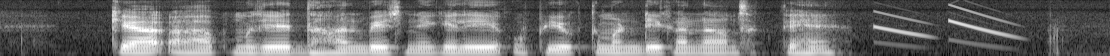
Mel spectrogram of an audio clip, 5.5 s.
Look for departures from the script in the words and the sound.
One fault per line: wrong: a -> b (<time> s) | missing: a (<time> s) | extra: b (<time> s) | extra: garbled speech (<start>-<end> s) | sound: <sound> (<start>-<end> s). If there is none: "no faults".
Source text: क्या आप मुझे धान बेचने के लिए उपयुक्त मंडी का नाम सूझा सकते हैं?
missing: सूझा (3.7 s)
sound: chirp (4.4-5.2 s)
